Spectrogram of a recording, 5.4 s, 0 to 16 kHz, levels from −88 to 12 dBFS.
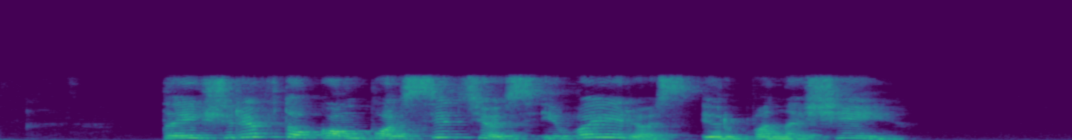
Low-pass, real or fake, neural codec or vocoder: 7.2 kHz; real; none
